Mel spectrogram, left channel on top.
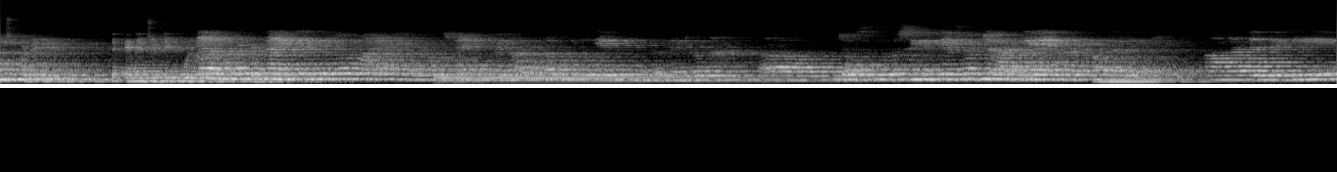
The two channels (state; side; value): silent; right; 66 dB below the other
